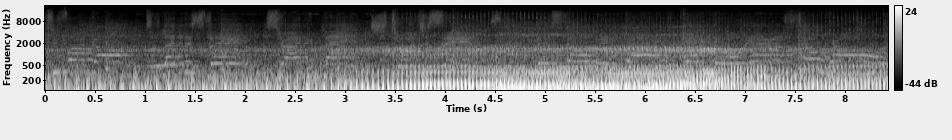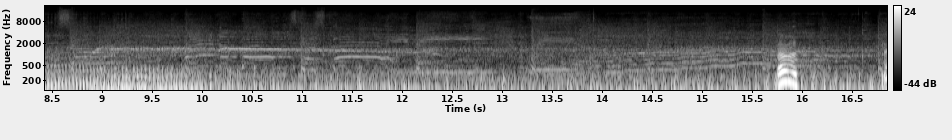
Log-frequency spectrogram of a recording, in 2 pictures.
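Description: A Royal Enfield Bear 650 motorcycle is ridden along a road, its engine a loud, close, steady drone that swells around the middle and then settles, with a voice talking over it near the end.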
